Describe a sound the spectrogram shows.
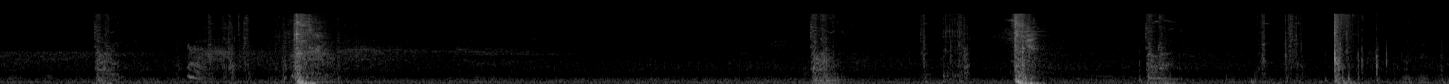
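Heavy thumps sound now and then.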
